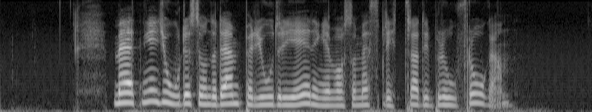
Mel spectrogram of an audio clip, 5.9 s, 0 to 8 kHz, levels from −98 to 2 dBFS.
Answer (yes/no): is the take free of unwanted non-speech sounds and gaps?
yes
